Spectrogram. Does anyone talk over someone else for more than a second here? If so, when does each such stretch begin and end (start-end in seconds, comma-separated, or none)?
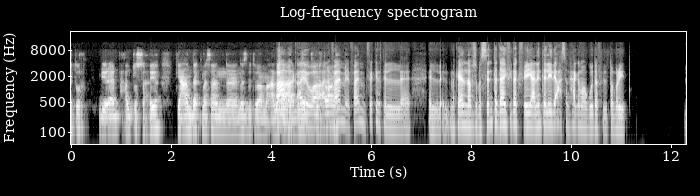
4.1-5.4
